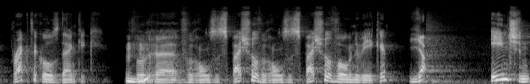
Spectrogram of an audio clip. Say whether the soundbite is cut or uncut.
cut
